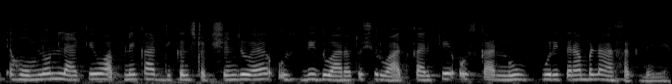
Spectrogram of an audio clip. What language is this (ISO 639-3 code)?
pan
